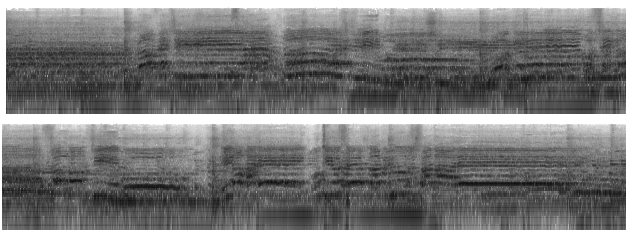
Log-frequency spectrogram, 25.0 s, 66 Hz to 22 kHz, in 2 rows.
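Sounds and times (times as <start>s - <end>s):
women's choir singing gospel: 0.1s - 24.9s.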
